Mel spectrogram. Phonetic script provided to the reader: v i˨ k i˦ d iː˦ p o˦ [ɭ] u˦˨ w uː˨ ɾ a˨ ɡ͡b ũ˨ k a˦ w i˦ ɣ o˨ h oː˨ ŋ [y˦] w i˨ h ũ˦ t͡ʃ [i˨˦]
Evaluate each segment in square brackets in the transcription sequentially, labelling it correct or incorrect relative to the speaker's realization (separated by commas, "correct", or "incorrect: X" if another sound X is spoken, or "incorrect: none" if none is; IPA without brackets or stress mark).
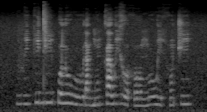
incorrect: l, incorrect: u˦, incorrect: i˦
